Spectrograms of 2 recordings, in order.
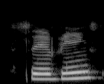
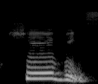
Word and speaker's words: shavings: pencil, savings and Savings না, shavings. savings. সে তালিবর স দিয়ে pronunciation হবে shavings. Savings. শেভিং তালিবর সটা জোর দিয়ে উচ্চারণ করতে হবে shavings।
